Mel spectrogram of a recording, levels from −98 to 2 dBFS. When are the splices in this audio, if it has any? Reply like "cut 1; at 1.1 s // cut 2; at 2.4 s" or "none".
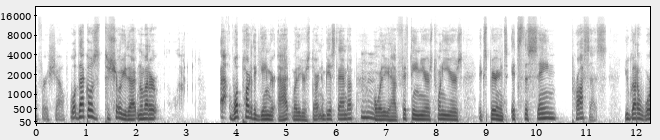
none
